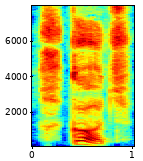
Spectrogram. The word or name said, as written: jkotz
